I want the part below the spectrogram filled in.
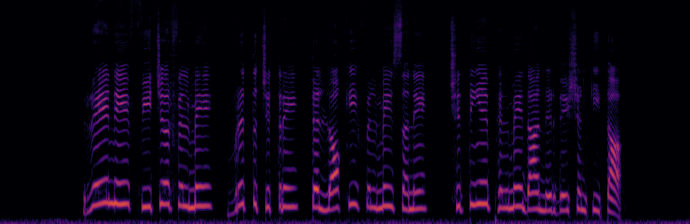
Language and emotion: Dogri, neutral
